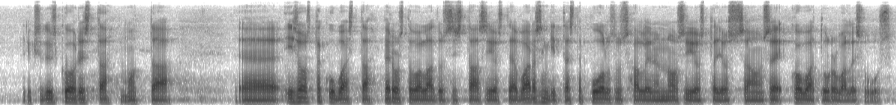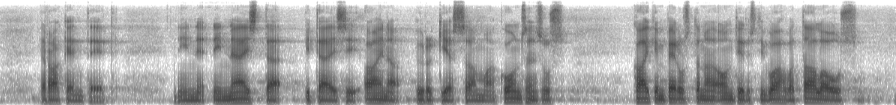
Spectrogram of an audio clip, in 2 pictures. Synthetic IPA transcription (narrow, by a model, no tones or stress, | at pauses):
ʔyksit̪yːskohdist̪ɑmut̪ːɑ | əːisost̪ɑkuʋɑst̪ɑperust̪ɑʋɑlːɑːt̪usist̪ɑɑsiost̪ɑjɑʋɑrsiŋkit̪t̪æst̪æpuolust̪ushɑlːinːɑnosiost̪ɑjosːɑonsekoʋɑt̪urʋɑ̰lːˑisṵːs | jɑ̰rɑkent̪ḛːt̪ | ninninnæist̪æ̰pit̪æisiʔɑinɑ̰pyrkiæssɑːmɑ̰ːkonsensus | kɑikemperust̪ɑnɑont̪iet̪yst̪iʋʋɑhʋɑt̪ɑlous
